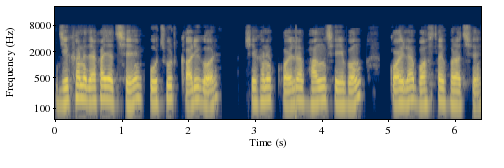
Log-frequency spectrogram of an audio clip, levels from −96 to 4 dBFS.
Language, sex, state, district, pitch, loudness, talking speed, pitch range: Bengali, male, West Bengal, Dakshin Dinajpur, 145 Hz, -17 LUFS, 110 wpm, 130-155 Hz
